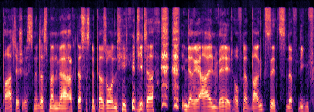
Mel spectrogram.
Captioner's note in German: gelächter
